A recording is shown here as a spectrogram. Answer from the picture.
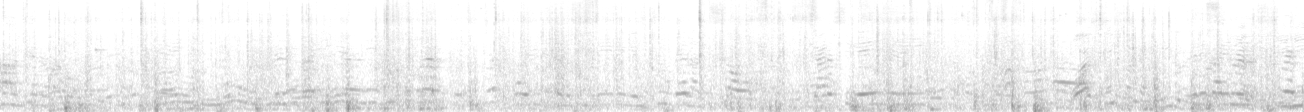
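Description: Many people talking over one another in a crowded room, with paper bags rustling and canned goods knocking as they are packed.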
